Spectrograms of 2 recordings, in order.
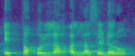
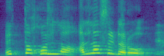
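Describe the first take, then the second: First: Said in the usual way. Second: High-pitched, urgent preacher's warning; raised-pitch fervent admonition; impassioned exhortation. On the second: Real, not acted. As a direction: cry it out as a warning, pitched well up. Urges listeners to fear Allah.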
